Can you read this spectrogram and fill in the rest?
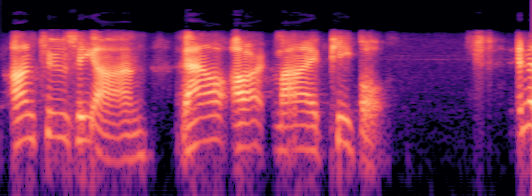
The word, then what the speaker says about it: Zion: I know a lot of people want me to pronounce that Zion. Technically, it should be Zion.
